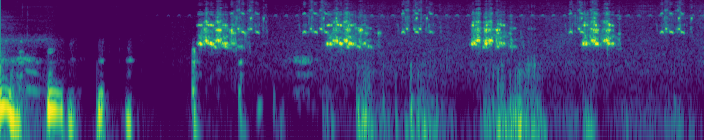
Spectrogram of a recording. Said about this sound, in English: Can you hear the birdies? Yes. Or is that crickets? Okay. It might be crickets.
